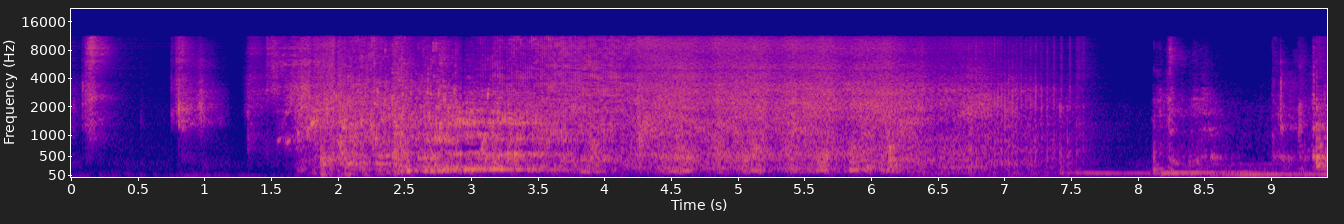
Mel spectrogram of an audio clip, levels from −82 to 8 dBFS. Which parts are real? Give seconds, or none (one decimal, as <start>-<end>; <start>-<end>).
2.0-4.2; 8.1-9.4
